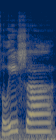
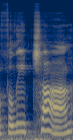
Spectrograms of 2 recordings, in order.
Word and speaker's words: Felicha: tell them all so Philippe cha is how you pronounce it AKA your favorite home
